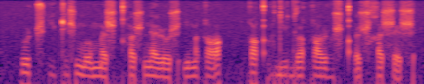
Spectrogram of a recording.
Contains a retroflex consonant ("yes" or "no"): yes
